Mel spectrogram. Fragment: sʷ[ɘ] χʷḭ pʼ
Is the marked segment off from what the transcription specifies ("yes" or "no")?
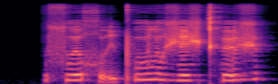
yes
